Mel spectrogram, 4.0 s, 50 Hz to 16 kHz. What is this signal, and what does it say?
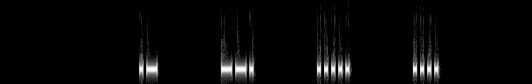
Morse code, heard as a keyed tone, about 42 wpm, spaced as for 15 wpm, 700 Hz. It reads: AG5H
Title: USA Call Signs - 6x Character Spacing - 45wpm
